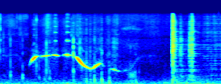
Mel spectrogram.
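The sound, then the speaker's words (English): A person whistles a birdlike call, recreating a bird's chirp they had heard: one clear tone that slides up, holds, then dips and wavers before fading, over steady room noise and a brief clatter. “Do you hear that bird chirping over there now?”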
